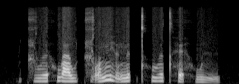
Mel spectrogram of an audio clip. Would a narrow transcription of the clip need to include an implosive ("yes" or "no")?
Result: no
